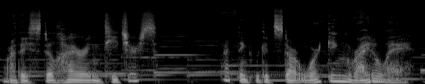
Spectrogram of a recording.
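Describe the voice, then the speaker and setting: An actor voicing a calm, teasing young man in a game, with an understated, deadpan delivery. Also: low-pitched, moderate pace. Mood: dry teasing. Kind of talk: scripted game dialogue. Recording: music under the voice. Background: prominent game music.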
